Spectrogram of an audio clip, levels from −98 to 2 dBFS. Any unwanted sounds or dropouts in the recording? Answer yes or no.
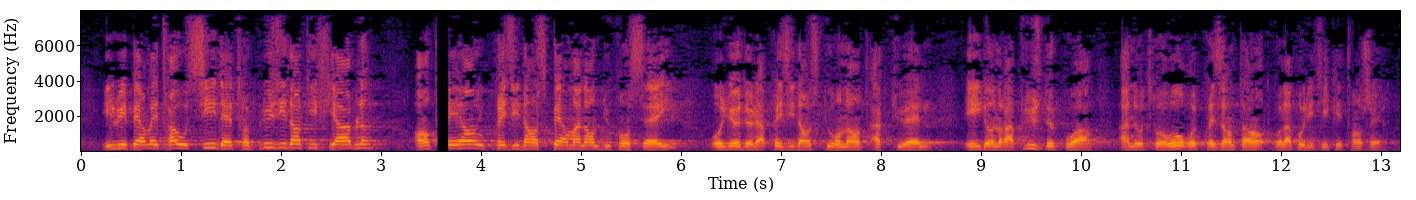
yes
